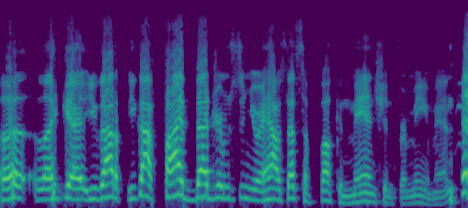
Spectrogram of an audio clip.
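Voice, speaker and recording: The speaker uses an American accent at a moderate pace, with very wide pitch swings and big swings in loudness. The recording is very clean and dry, close with no echo and a silent background. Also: man, high pitch for a man. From Philippines, then Southern California from 15. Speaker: podcast guest. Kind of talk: casual chat. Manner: halting, many repetitions and fillers.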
